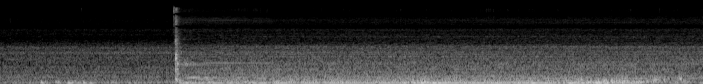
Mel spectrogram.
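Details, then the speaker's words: Trane unit in test mode after replacing a faulty RTRM control board: fan hum, then a sharp click as the compressor kicks in with a deep steady hum settling into an even run. Normal start, confirming the bad board. "So, now here's the moment of truth to see if I um diagnosed it right in test mode. fan on and the compressor should come on"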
